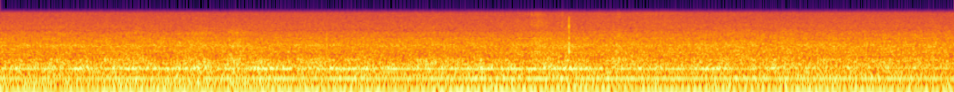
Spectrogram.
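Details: A steady broadband hiss over a low droning hum, like a fan or engine running indoors, fills the whole stretch without any animal call.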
